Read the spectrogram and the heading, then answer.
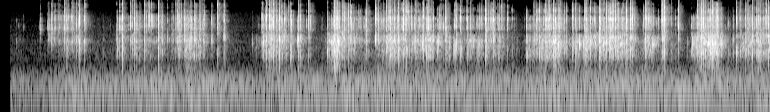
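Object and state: Plastic pill bottle with pills inside.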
